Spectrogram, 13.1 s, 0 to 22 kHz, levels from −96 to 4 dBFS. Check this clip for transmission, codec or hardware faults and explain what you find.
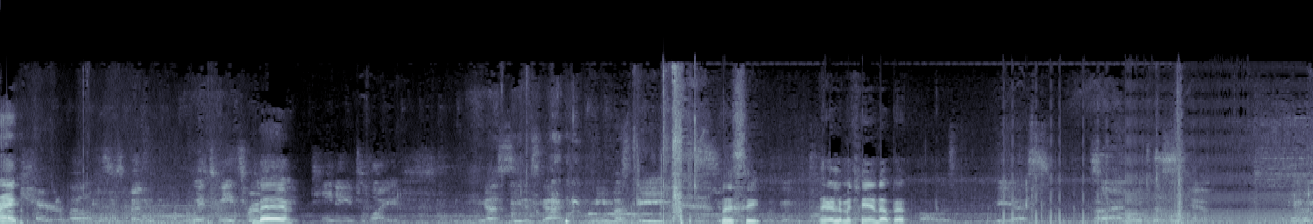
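Two bursts of phone interference show up near the end, both from a 2G handset sitting close to the gear.

From 10.03 to 11.08 s there are GSM signalling bursts: the phone's short radio bursts get rectified by the audio circuit, giving galloping ticks and brief 217 Hz buzzes, nearly as loud as the sound itself.

From 11.25 to 13.08 s it settles into GSM phone buzz, a steady call-mode transmission pulsing 217 times a second, heard as a raspy, harmonic-rich buzz about 12 dB below the sound.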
